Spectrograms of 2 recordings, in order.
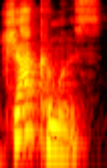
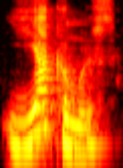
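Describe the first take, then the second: First: The name begins with a J sound. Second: The name begins with a Y sound.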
